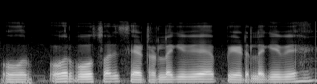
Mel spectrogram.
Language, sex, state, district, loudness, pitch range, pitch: Hindi, male, Uttar Pradesh, Saharanpur, -15 LUFS, 110-125 Hz, 120 Hz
